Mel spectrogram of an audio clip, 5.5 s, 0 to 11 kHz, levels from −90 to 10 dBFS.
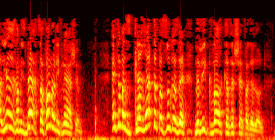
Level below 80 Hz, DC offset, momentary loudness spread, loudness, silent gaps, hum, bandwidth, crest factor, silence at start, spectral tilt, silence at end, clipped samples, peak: -36 dBFS; under 0.1%; 11 LU; -14 LUFS; none; none; 7.8 kHz; 14 dB; 0 s; -6.5 dB/octave; 0.25 s; under 0.1%; 0 dBFS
